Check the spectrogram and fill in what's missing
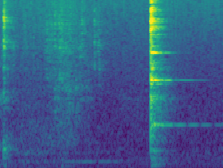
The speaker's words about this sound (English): I'm just smashed a box cutter into a wine glass.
